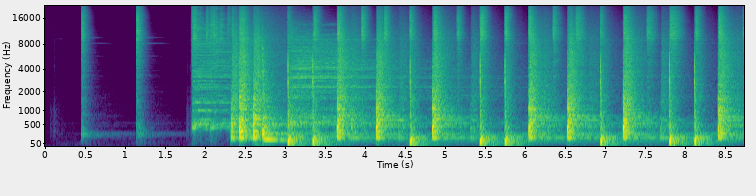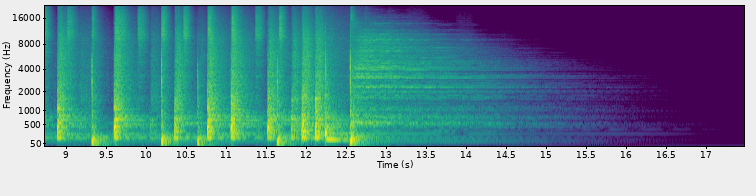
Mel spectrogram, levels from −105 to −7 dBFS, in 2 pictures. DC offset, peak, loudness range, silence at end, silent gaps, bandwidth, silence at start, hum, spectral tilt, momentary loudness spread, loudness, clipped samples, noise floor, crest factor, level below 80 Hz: under 0.1%; 0 dBFS; 4 LU; 3.45 s; none; over 20 kHz; 0.45 s; none; -4.5 dB/octave; 16 LU; -19 LUFS; under 0.1%; under -90 dBFS; 20 dB; -36 dBFS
